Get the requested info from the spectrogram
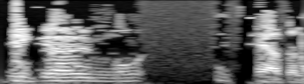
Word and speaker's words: Viggo Mortensen: Viggo Mortensen.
